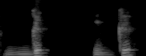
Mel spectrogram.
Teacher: El fonema G se caracteriza como oclusivo velar sonoro. · vamos a notar que el postorso de la lengua toca en el velo del paladar, es velar. El punto de articulación está muy adentro de la boca.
